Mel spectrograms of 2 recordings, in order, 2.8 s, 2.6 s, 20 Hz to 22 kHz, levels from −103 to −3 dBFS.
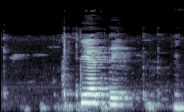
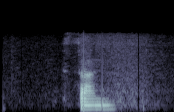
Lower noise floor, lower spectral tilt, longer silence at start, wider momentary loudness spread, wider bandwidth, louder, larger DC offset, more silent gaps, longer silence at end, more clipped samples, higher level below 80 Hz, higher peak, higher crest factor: second, -51 dBFS vs -76 dBFS; about the same, -5 dB/octave vs -6 dB/octave; second, 0.65 s vs 1.2 s; about the same, 25 LU vs 24 LU; about the same, 7.6 kHz vs 7.6 kHz; first, -16 LUFS vs -32 LUFS; neither; neither; second, 0 s vs 0.55 s; neither; about the same, -66 dBFS vs -64 dBFS; first, -2 dBFS vs -12 dBFS; about the same, 20 dB vs 24 dB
